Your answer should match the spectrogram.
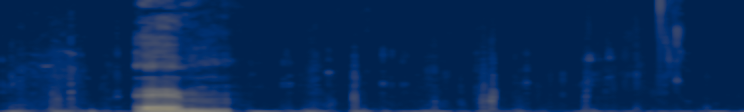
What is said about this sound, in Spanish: Y estoy comiendo nueces. Estoy con hambre hoy.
